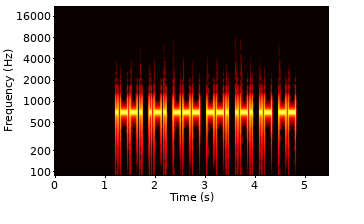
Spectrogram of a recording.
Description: Morse code, heard as a keyed tone, about 25 wpm, 700 Hz. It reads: PROGRAM
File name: practice / 25wpm / Easy Words with Hints - 25wpm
